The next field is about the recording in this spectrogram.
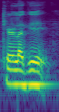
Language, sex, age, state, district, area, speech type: Kannada, male, 30-45, Karnataka, Bangalore Rural, rural, read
